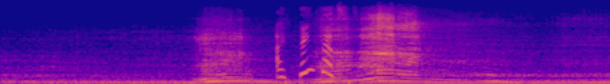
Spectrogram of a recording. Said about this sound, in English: A lot of Mustangs going very fast down this road.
